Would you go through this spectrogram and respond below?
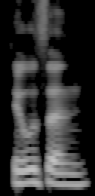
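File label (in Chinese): "留神", Chinese; HSK6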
